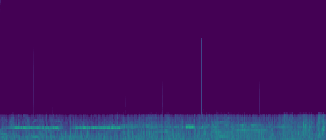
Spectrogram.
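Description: Wooden roller coaster train rolling and clattering over its track, with a thin steady high squeal for the first couple of seconds that carries on faintly afterwards.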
